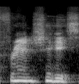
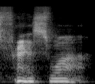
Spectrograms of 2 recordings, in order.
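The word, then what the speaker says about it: François: It's not franchise, it's Francois.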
